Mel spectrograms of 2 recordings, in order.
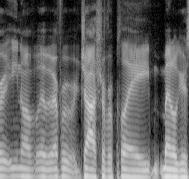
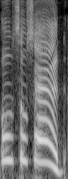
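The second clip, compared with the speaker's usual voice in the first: high, mock-weepy gushing; mock gushing fan. Mocking fans who called Coco sad, squeaky high. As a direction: parody people who cried at Coco. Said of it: "it was like".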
